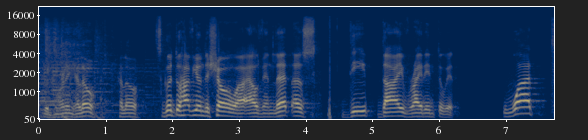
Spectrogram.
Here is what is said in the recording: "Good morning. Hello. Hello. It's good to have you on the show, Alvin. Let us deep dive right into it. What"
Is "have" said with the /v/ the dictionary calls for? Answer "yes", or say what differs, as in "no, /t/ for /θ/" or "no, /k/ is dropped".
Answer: yes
